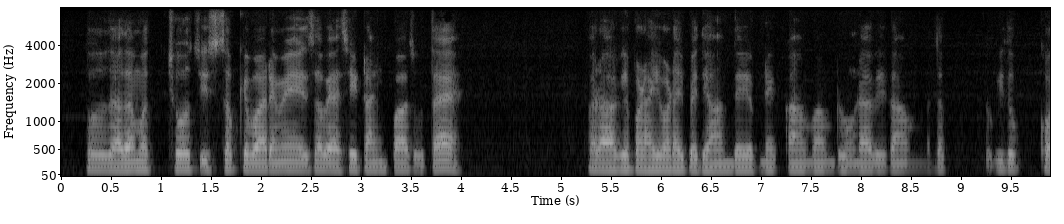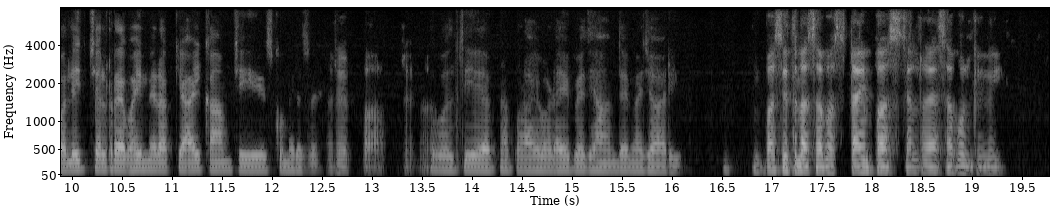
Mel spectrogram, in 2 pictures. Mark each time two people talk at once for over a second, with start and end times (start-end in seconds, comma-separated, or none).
none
